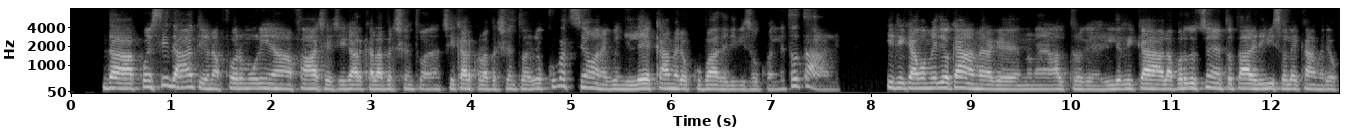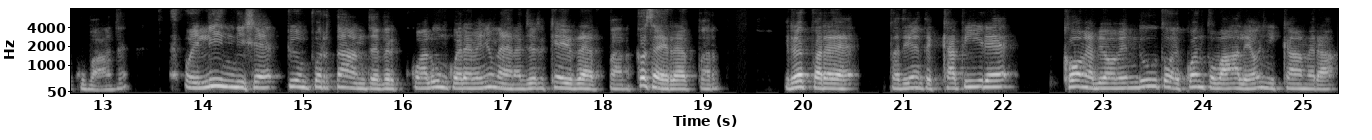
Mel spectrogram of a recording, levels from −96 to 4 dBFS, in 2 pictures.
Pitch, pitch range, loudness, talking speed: 170 Hz, 155-195 Hz, -26 LUFS, 165 wpm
